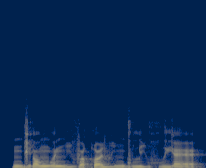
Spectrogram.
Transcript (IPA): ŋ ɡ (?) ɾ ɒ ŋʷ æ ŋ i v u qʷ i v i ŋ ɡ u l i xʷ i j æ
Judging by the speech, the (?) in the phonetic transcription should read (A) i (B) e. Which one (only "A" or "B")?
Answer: B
